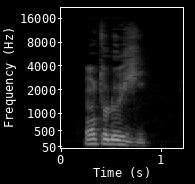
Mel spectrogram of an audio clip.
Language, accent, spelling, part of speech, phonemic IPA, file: French, France, ontologie, noun, /ɔ̃.tɔ.lɔ.ʒi/, LL-Q150 (fra)-ontologie.wav
- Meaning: ontology (the branch of metaphysics that addresses the nature or essential characteristics of being and of things that exist)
